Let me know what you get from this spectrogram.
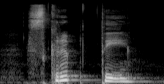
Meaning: to scrape, to scrub, to scratch
- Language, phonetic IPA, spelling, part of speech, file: Ukrainian, [skrebˈtɪ], скребти, verb, Uk-скребти.ogg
